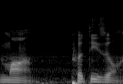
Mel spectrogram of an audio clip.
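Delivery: ordinary delivery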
